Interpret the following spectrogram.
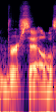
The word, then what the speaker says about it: Versailles: Just they pronounce it Versailles here in Kentucky.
